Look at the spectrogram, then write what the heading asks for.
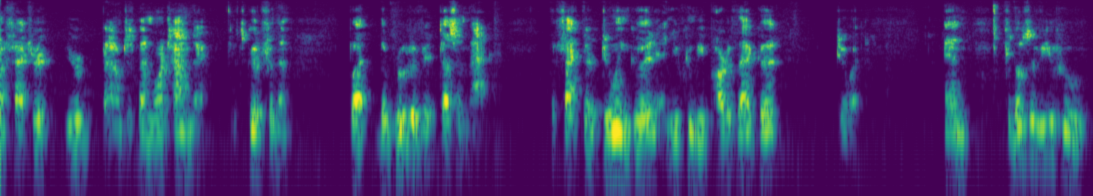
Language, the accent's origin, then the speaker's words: English; Midwest, United States; now in Orange County, United States; I'm originally from the Midwest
